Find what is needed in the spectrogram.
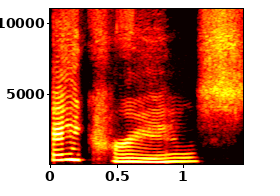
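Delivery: high-pitched, creepy called-out voice. Recalling yelling from the bar at a coworker at the host stand, old man from Family Guy voice. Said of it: "I would yell at him in the voice of the old man".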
